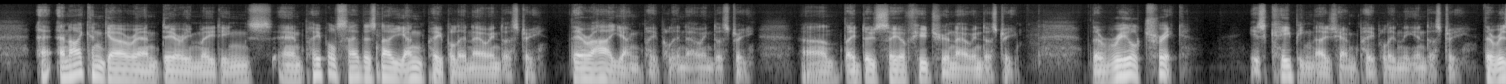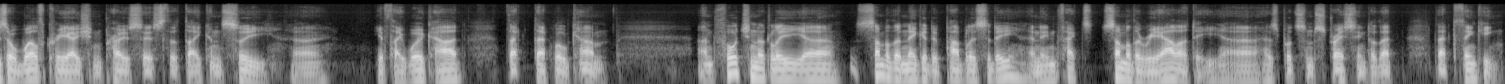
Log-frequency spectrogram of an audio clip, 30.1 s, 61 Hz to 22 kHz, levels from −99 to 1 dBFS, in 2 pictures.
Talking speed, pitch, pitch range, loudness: 170 wpm, 85 Hz, 75-95 Hz, -22 LUFS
